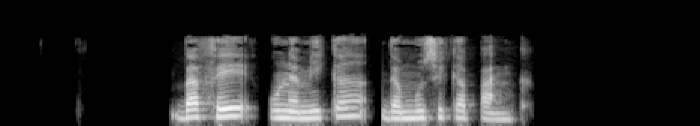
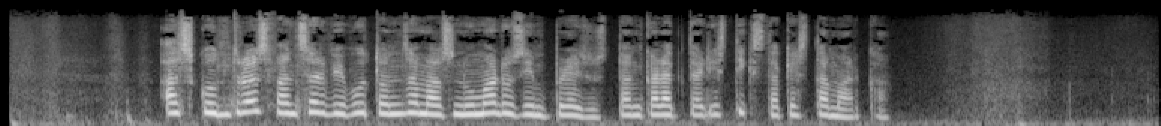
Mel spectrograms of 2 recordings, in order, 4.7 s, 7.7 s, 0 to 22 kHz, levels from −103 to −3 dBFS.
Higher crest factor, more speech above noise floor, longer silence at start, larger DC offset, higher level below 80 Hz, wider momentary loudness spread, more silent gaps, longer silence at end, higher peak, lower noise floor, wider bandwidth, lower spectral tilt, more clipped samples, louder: about the same, 20 dB vs 18 dB; first, over 72 dB vs 31 dB; first, 1.15 s vs 0.1 s; neither; second, -60 dBFS vs -54 dBFS; about the same, 10 LU vs 9 LU; first, 1.73-1.79 s, 2.49-2.54 s vs none; first, 1.25 s vs 0.9 s; first, -2 dBFS vs -8 dBFS; first, under -90 dBFS vs -54 dBFS; second, 7.8 kHz vs 15.5 kHz; first, -5.5 dB/octave vs -2.5 dB/octave; neither; first, -18 LUFS vs -23 LUFS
